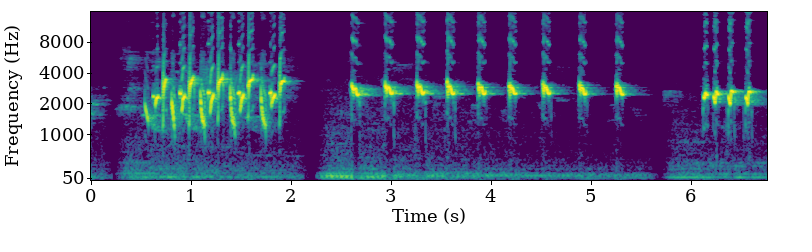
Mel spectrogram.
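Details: Yellow-vented bulbul in long rolling song for luring: a quick tumbling string of rising and falling bubbly notes, then evenly spaced sharp chirps about three a second, with a low background hum.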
